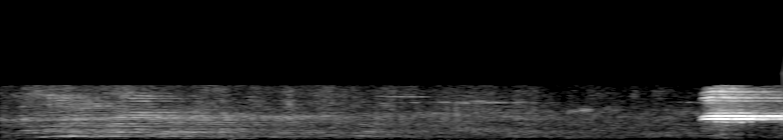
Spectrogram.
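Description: A referee's whistle at a wrestling match, during a tiebreaker period, blasts suddenly near the end, a loud, steady, piercing high tone held for about half a second, cutting over a background of murmuring crowd noise.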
